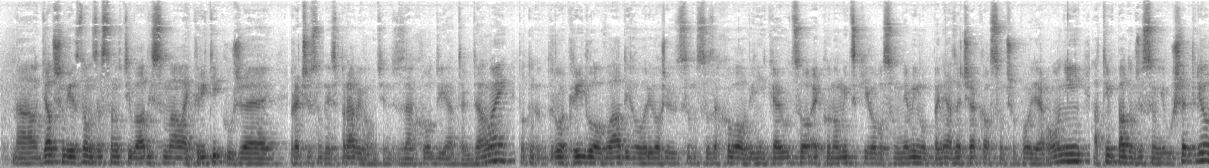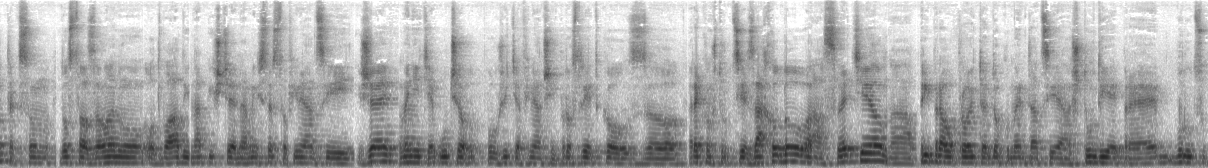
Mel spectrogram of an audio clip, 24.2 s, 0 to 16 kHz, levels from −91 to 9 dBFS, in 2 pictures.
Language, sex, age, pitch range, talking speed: Slovak, male, 30-49, 110-125 Hz, 180 wpm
